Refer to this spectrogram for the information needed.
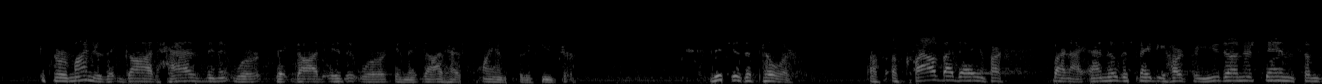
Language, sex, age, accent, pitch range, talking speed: English, male, 60-79, American, 110-150 Hz, 215 wpm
